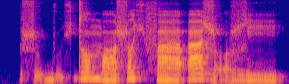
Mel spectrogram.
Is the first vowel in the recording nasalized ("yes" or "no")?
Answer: no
